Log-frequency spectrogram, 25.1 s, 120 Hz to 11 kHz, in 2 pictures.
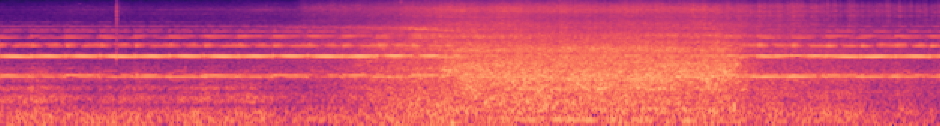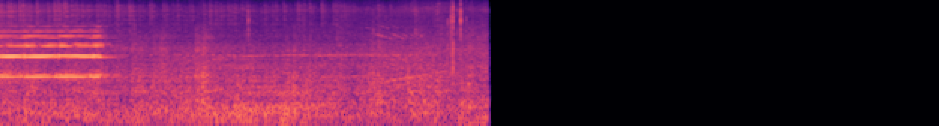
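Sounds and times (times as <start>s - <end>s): crossing warning bell ringing: 0.0s - 19.0s
electric train rushing past: 0.0s - 19.1s.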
